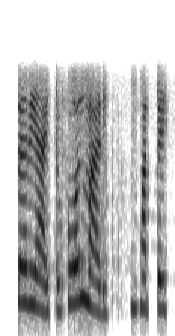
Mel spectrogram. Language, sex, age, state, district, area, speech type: Kannada, female, 18-30, Karnataka, Kodagu, rural, conversation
